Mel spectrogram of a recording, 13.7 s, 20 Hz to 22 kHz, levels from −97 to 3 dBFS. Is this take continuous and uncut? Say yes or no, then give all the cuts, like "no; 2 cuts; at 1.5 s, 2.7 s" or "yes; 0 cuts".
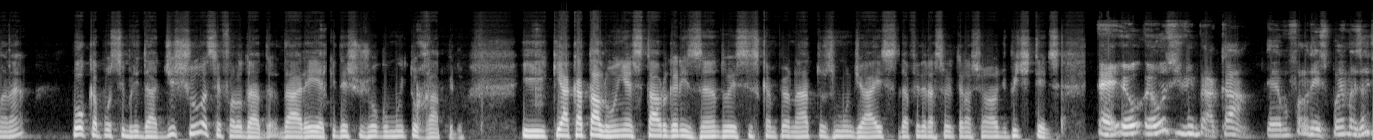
no; 3 cuts; at 3.3 s, 9.0 s, 10.9 s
